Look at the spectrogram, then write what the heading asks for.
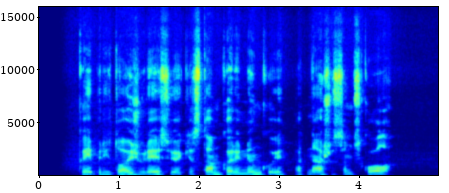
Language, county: Lithuanian, Marijampolė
